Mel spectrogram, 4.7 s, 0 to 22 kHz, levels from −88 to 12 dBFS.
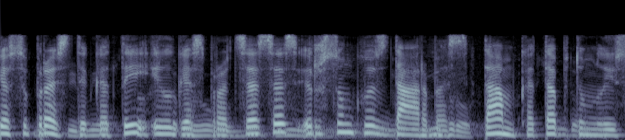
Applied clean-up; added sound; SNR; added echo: none; none; none; none.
